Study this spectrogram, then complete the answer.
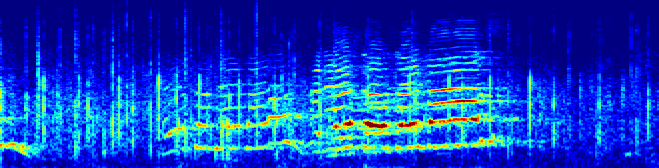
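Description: Young women sing together through microphones over a loudspeaker.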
